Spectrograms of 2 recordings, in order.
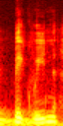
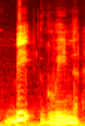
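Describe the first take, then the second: First: The first syllable has a French 'bay' vowel. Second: The first syllable has an English 'bee' vowel. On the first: This is how someone else used to say it. The speaker calls it wrong. "Il prononçait Béguine" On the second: This is the name's real pronunciation. The speaker calls it right. "mais c'est Benjamin Biguine. Elle ne se prononce pas B, mais B en anglais"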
